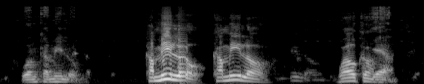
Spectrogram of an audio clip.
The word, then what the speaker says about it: Camilo: i say your name correctly how is it pronounced juan camilo camilo camilo welcome name of this show tonight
